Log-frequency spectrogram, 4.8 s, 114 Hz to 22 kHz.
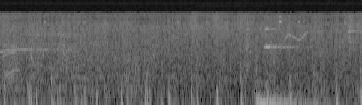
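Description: A horse walks with an even clip-clop of hooves in the video game Red Dead Redemption 2, the steps soft and steady, with a brief louder thud near the end.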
